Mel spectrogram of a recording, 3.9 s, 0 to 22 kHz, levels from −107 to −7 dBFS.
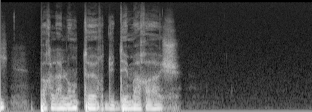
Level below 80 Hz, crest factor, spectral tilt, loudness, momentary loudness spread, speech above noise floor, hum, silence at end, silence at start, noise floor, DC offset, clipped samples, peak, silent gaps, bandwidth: -32 dBFS; 18 dB; -7.5 dB/octave; -21 LUFS; 8 LU; 49 dB; none; 1.7 s; 0 s; -69 dBFS; 0.2%; under 0.1%; -4 dBFS; none; 12.5 kHz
